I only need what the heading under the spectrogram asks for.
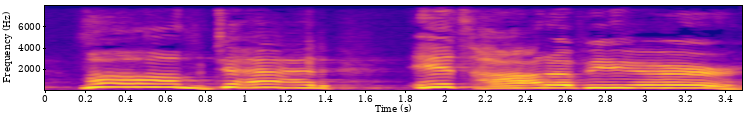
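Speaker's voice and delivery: mild, high, slow mock yell. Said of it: "yell down".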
